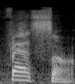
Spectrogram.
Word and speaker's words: FAFSA: 그 중요한게 사라는 겁니다 fafsa 있데 그 fafsa 사 또는 어떤 미국 사람은 패사 뭐 그렇게도 있습니다 그 발음을 그렇게 하는데 그게 공립 학교나 사립학교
